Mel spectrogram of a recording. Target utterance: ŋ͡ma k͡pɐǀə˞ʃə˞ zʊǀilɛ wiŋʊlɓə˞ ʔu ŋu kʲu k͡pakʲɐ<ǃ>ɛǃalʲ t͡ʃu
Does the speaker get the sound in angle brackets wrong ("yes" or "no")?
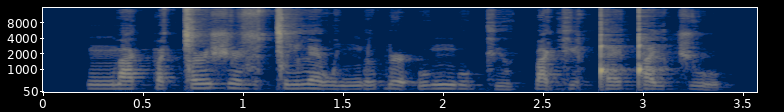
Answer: no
